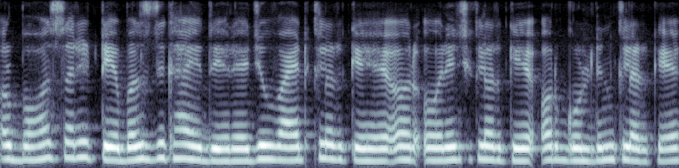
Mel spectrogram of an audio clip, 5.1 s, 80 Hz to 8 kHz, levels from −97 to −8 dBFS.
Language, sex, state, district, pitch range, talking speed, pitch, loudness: Hindi, female, Chhattisgarh, Bastar, 215-240 Hz, 260 wpm, 225 Hz, -17 LUFS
